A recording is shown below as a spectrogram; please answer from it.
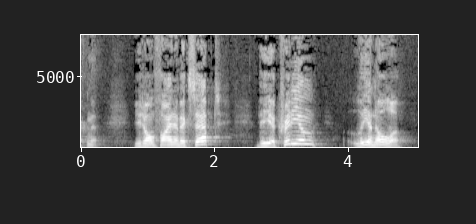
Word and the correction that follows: lineola: Nope, I said it wrong. Lineola, common in Baghdad, has a sting in its tail, according to Smith's Bible Dictionary.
